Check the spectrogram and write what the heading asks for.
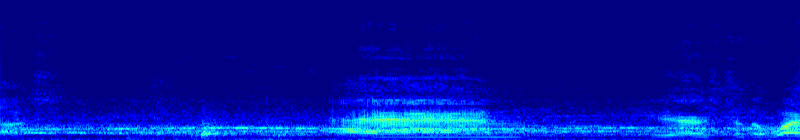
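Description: Air raid siren holding a steady tone, with a short wavering, voice-like cry about two seconds in and a briefer one near the end.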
